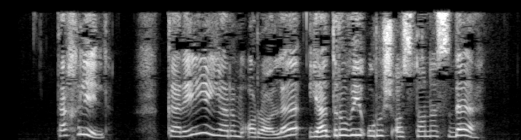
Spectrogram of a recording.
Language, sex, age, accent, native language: Uzbek, female, 18-24, Buxoro, Uzbek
